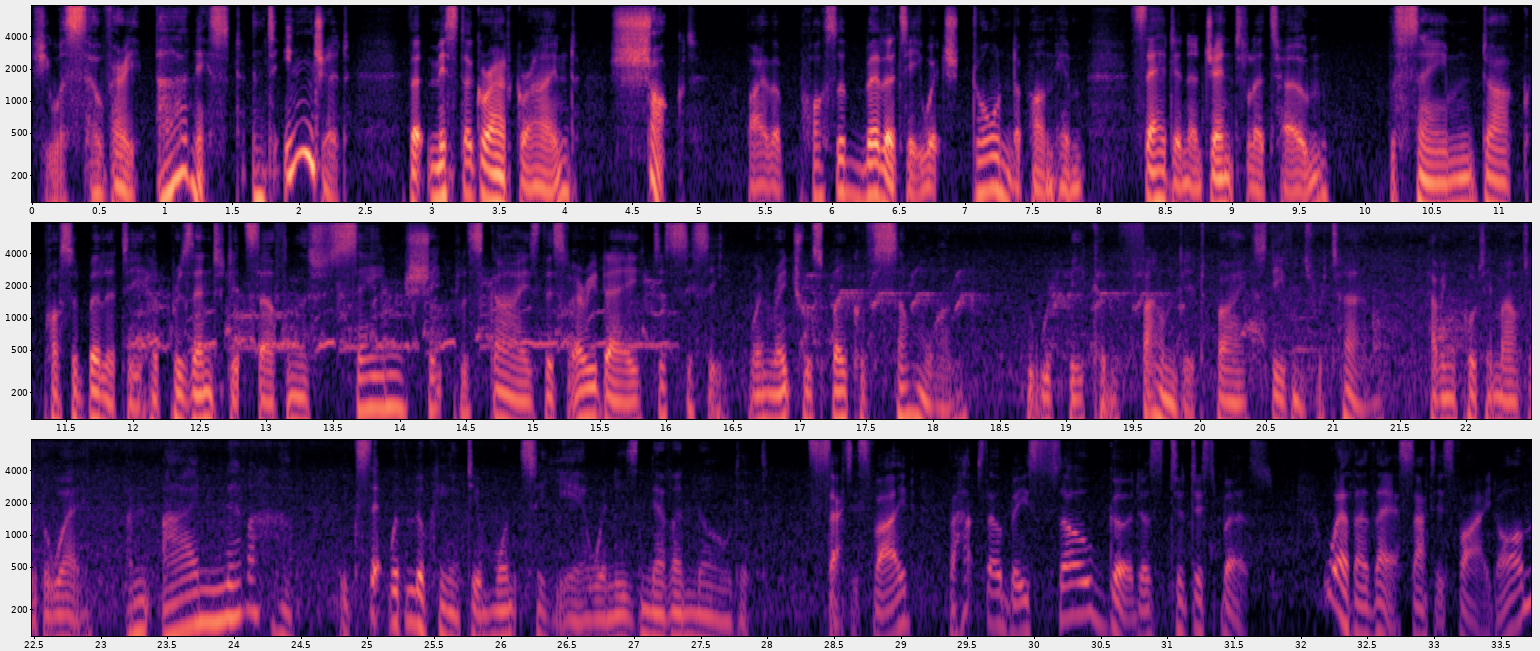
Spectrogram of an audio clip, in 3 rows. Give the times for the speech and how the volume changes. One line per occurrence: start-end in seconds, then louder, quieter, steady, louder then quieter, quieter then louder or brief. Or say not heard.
0.0-33.6 quieter.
